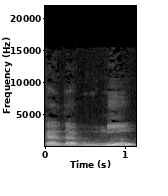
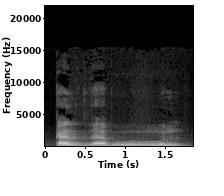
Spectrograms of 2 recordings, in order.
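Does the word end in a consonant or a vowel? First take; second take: vowel; consonant. First: The word ends with a final vowel sound. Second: The word ends on a bare n sound. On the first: The speaker calls it wrong. "kita tidak baca kadzabuni" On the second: The speaker calls it right. "bunyi nun yang terakhir kita sukunkan"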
